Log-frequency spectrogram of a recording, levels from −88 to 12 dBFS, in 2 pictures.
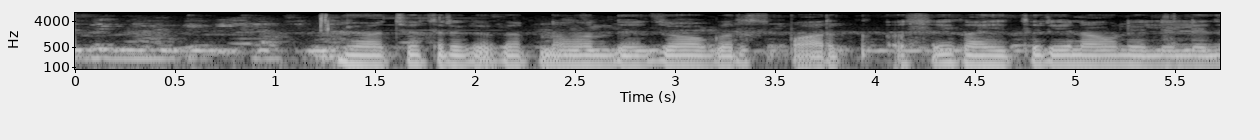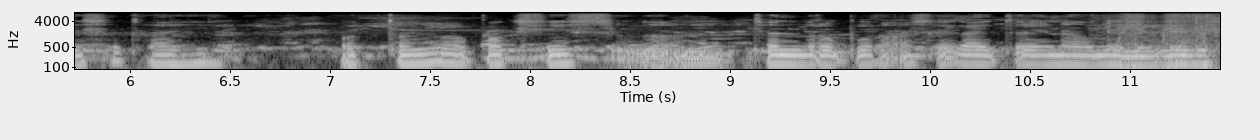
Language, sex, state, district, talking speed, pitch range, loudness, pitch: Marathi, male, Maharashtra, Chandrapur, 90 wpm, 125-140 Hz, -18 LUFS, 130 Hz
